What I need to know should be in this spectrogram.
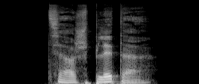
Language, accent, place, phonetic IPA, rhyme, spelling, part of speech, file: German, Germany, Berlin, [t͡sɛɐ̯ˈʃplɪtɐ], -ɪtɐ, zersplitter, verb, De-zersplitter.ogg
- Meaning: inflection of zersplittern: 1. first-person singular present 2. singular imperative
